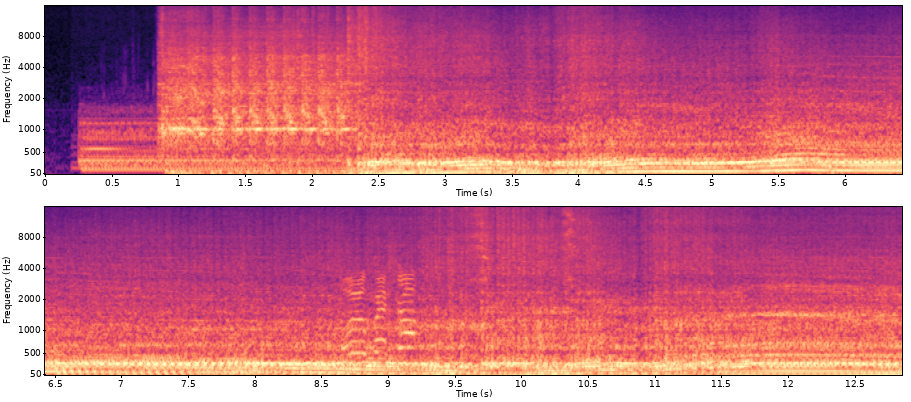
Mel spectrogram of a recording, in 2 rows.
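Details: First start of a Vancruiser's 1SC six-cylinder on an aftermarket Haltech ECU, throttle held open: catches, then revs unevenly with a lumpy stumbling beat, sounding like it's running on only four cylinders; rough misfire, cause unclear.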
